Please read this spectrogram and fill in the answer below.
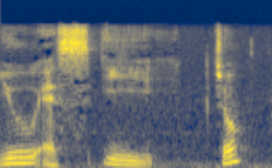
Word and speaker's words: use: 마지막 20번 단어는 사용하다라는 단어인데 use죠. 네, 그래서 use, use, 네, use, use, 네, 그래서 use가 아니라 use, use, 네, 스펠링을 보면 use 이렇게 네.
